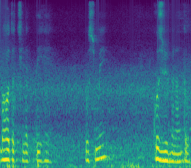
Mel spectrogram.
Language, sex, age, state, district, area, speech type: Hindi, female, 45-60, Uttar Pradesh, Lucknow, rural, spontaneous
